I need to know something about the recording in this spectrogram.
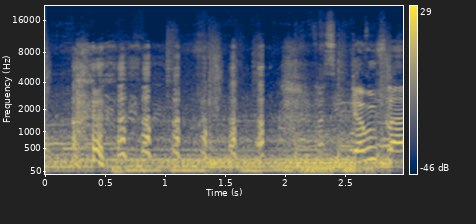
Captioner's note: laughter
